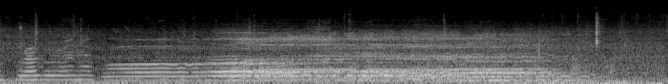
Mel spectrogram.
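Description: A group of men sing a hymn together outdoors.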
